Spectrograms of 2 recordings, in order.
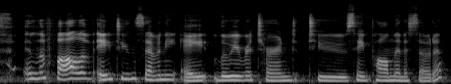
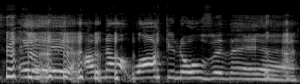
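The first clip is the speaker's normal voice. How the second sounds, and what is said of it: Put-on New York accent. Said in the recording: “We haven't gotten to do New York accents”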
